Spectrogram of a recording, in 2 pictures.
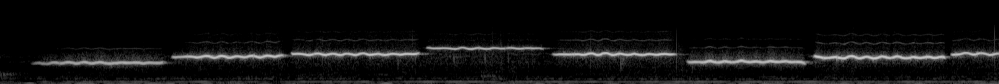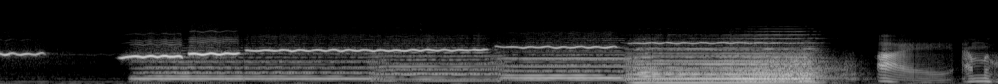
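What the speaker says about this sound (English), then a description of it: "That whistle is your signal for the Signal Oil Program," A clear whistled tune of long sustained notes stepping up and down, the signal theme of the 1948 radio program The Whistler, then joined by a loud orchestral swell with a bright brassy finish.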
